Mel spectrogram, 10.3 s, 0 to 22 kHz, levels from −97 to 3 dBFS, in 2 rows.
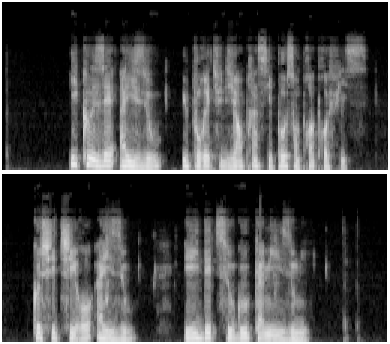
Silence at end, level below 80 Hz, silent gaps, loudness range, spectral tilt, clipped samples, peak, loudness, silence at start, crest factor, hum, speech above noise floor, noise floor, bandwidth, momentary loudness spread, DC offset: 1.05 s; -38 dBFS; none; 3 LU; -5.5 dB/octave; under 0.1%; 0 dBFS; -14 LUFS; 0.9 s; 14 dB; none; 61 dB; -75 dBFS; 9.2 kHz; 12 LU; under 0.1%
